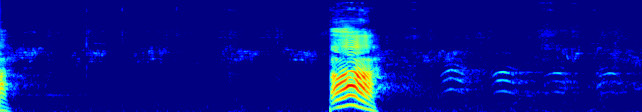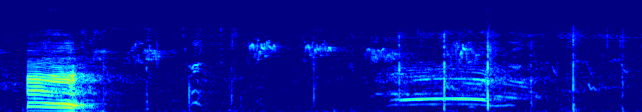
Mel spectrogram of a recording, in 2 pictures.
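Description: Cows mooing: one loud, sweeping moo, followed by a shorter call and then fainter, more distant lowing.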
